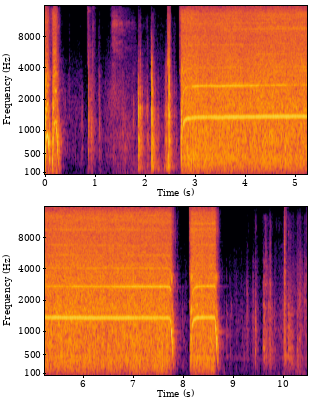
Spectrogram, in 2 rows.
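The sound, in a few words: ratchet removing 10 millimeter bolt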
